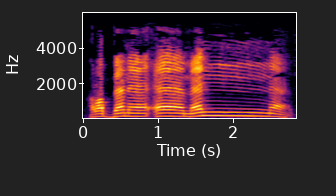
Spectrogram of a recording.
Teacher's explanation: قوله آمنا نون مشددة، إذا شددت النون فلا بد من إعطائها غنة مقدار حركتين عند سائر القراء، فلو خففنا النون المشددة كان ذلك لحنا جليا، وكان في ذلك إسقاط لحرف في كتاب الله: ربنا آمنا.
